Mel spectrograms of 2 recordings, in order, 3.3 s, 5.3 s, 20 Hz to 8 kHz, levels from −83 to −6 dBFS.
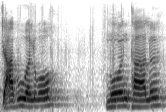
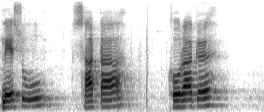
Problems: constant background noise, echo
